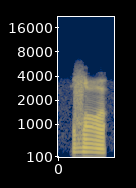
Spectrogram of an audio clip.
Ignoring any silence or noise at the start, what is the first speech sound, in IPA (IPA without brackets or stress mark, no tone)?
zˤ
